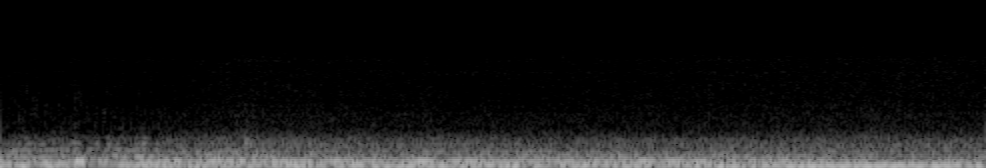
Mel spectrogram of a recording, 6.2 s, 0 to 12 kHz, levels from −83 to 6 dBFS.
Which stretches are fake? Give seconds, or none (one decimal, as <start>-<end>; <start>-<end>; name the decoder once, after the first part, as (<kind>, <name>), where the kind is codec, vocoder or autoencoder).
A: 0.0-1.0 (vocoder, BigVGAN v2)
